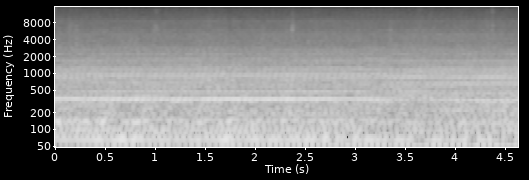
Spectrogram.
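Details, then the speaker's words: Boat outboard cold start after a suspected sticky carburetor float, one accelerator pump and about half choke: settles into a steady, even idle with a constant low drone, no misses or knocks, warming up. "too bad right we'll let it warm up and we'll head up to the uh head up to the W"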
